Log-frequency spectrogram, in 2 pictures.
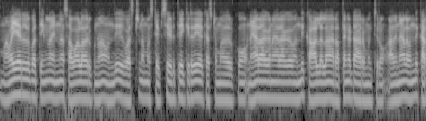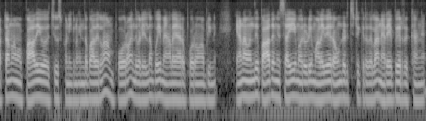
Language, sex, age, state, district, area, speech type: Tamil, male, 18-30, Tamil Nadu, Erode, rural, spontaneous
